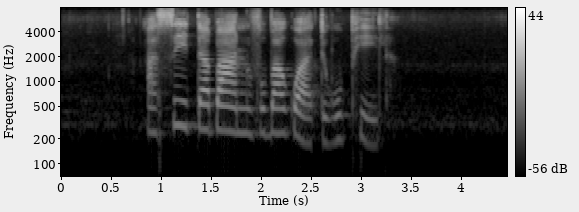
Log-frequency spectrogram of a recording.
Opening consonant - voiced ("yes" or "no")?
no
